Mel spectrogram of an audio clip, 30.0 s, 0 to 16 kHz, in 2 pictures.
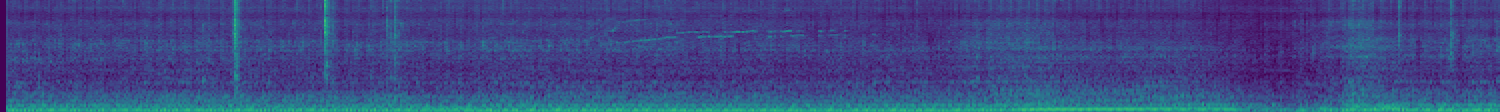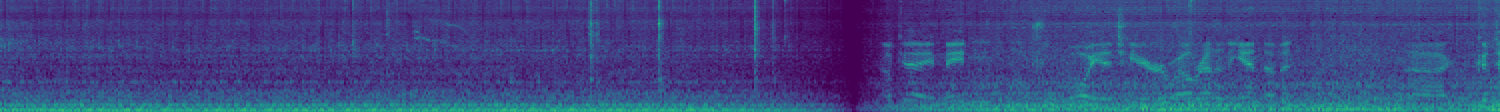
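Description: Turbocharged 351 Windsor V8 of a 1995 Mustang running while the car is driven, heard from inside the cabin: a steady engine note that grows louder and climbs as the car accelerates about ten seconds in. A little over twenty seconds in the whole sound dips away sharply for a moment and then returns.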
